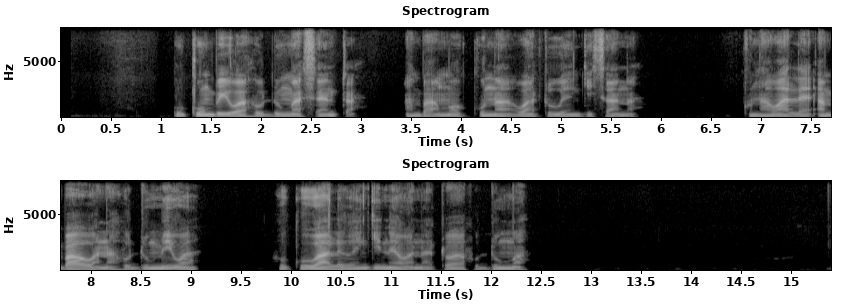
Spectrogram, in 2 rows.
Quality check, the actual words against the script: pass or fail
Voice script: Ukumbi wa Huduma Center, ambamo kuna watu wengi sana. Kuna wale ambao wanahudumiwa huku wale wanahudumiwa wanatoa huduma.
fail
